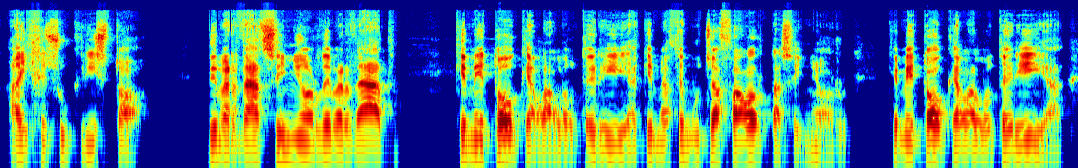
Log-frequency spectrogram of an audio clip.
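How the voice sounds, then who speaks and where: A man's voice: medium pitch, normal speed, natural voice. A man doing a pleading Catalan man at prayer.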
